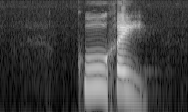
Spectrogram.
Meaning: a large kind of owl, Bubo bengalensis
- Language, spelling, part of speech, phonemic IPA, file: Tamil, கூகை, noun, /kuːɡɐɪ̯/, Ta-கூகை.ogg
